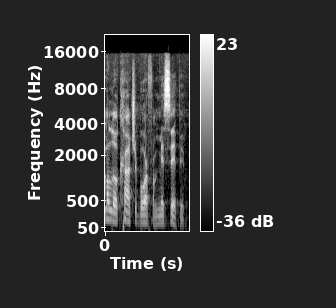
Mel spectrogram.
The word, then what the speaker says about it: Mississippi: So I'm a little country boy from Mississippi. Now natives, we say Mississippi, we cut out that middle syllable. Nobody got time for all that.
